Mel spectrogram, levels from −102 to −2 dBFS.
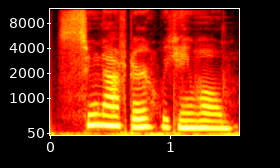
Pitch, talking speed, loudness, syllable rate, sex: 220 Hz, 190 wpm, -13 LUFS, 4.1 syllables/s, female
